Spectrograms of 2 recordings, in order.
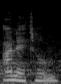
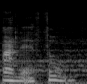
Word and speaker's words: anethum: They're saying anet or anethum, or anetum, not anethum.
